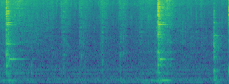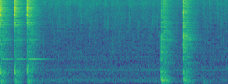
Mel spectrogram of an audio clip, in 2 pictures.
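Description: Broken wheat dalia dry-roasting in a pan while a spoon stirs it, giving a steady low scraping with several sharper clinks and knocks against the pan, close and alone with no talking.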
